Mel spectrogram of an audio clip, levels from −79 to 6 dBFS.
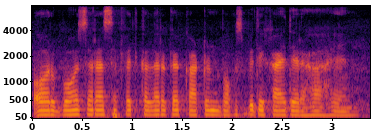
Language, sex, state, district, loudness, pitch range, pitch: Hindi, male, Arunachal Pradesh, Papum Pare, -19 LUFS, 110-120 Hz, 115 Hz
